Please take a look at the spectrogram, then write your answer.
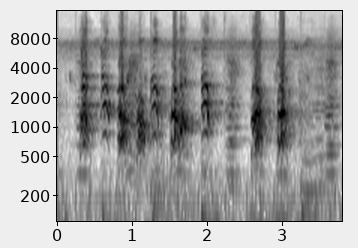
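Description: Several dogs bark in a rapid, uneven series of close, loud yips and woofs at a rural home in Thailand, with a young puppy among them, with no talk over the barking.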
